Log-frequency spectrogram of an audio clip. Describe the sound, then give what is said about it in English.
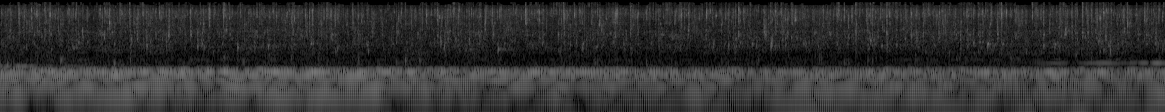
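A soft, continuous stream of fresh water pours from a small spout into softly bubbling hot water, splashing steadily without pause, with a low resonant hum underneath. No voices are present. “As fresh water, it falls in beside you from a small spout.”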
